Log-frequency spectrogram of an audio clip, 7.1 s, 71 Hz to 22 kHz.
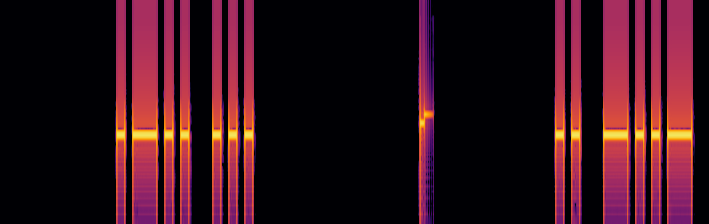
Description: Morse code, heard as a keyed tone, about 15 wpm, 700 Hz. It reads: LS IX
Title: Top Two Letter Combinations in Words 15wpm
